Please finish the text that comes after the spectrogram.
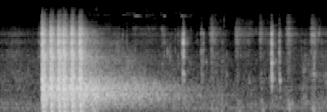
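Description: Gunfire in the video game Vigor: a rapid burst of about six close, loud automatic shots, followed by several fainter scattered single shots further off.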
